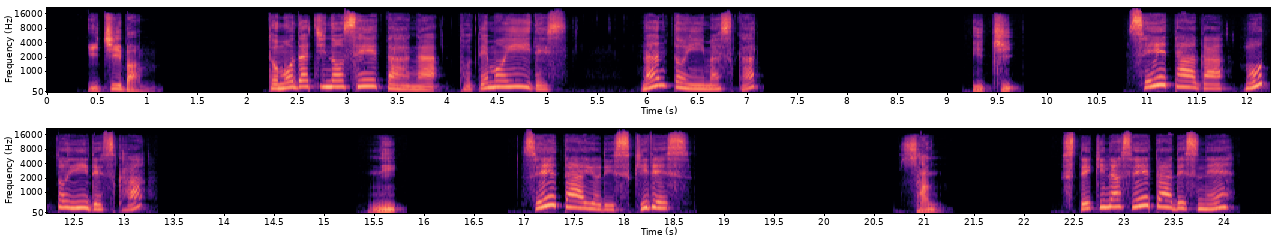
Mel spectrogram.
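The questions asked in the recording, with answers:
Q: 友達のセーターがとてもいいです。何と言いますか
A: 3: 素敵なセーターですね。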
